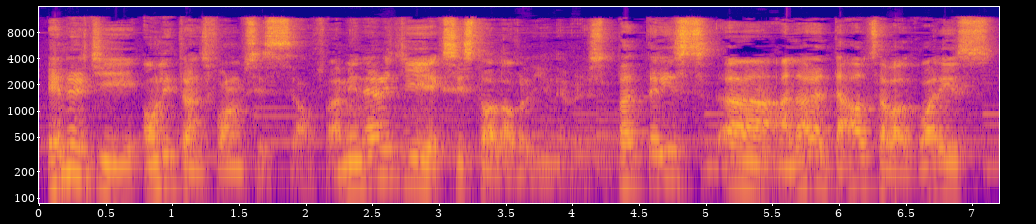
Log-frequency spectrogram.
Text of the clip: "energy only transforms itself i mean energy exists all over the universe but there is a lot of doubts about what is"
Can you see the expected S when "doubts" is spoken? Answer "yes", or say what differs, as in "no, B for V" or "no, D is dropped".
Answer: yes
